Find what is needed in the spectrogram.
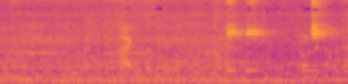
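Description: Street traffic with a steady low engine rumble; a vehicle horn gives two short, high beeps about three seconds in.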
